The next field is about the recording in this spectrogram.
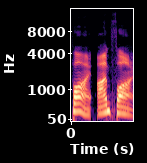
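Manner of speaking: flat, falling, downward inflection on "fine". Imitating how the other speaker answers people: imitating downward inflection. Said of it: "See that downward inflection at the end".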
